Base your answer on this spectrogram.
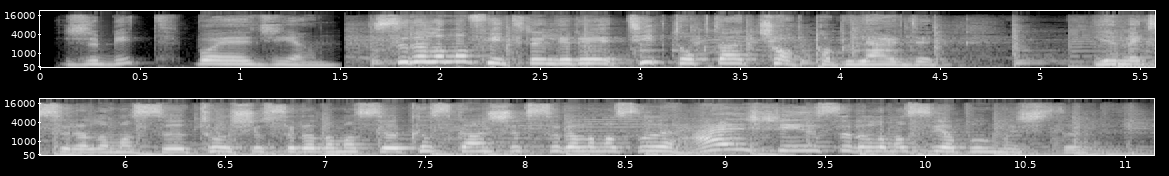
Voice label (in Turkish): turkce kadin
